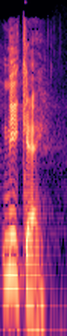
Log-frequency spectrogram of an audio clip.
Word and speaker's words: Nike: Now we call it Nike, right? But Nike is the title of the Greek goddess of victory, though correctly pronounced Nike. But that's weird, so we'll stick with Nike.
